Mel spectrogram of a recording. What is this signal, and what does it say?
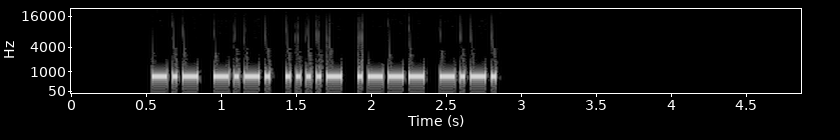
Morse code, heard as a keyed tone, about 34 wpm, 700 Hz. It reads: KC4JC
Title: USA Call Signs - 5 Characters - 35wpm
